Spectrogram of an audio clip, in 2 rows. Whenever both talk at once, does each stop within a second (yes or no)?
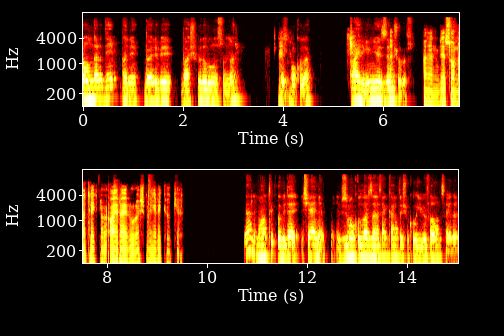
yes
